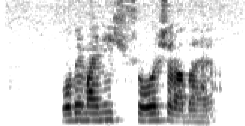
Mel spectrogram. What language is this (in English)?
Urdu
